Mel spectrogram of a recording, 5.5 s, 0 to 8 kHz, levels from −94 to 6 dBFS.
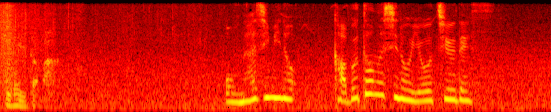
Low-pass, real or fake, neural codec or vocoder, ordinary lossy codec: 7.2 kHz; real; none; none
